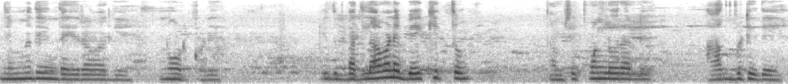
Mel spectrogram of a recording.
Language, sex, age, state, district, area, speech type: Kannada, female, 45-60, Karnataka, Chikkamagaluru, rural, spontaneous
